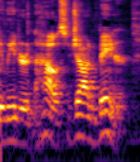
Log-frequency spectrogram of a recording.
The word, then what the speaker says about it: Boehner: in the House, John Boehner, whose name would really be pronounced more like Boehner in German, but he has it pronounced like that so Americans don't call him Boehner.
